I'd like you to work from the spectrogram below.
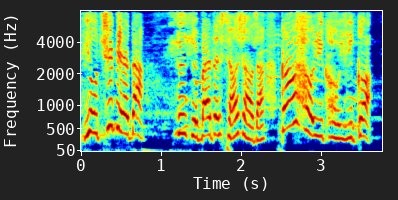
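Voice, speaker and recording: A woman voicing a sweet, clingy little girl in an animated drama, talking in cutesy baby talk and calling herself by name. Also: very high-pitched, moderate pace. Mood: coaxing.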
